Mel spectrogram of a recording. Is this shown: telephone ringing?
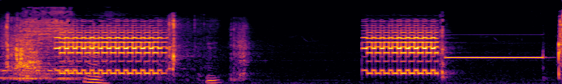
yes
